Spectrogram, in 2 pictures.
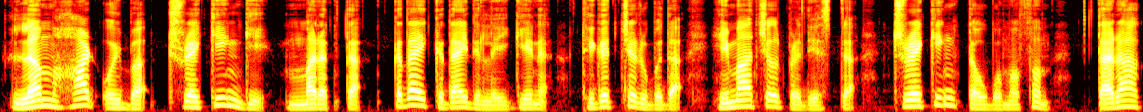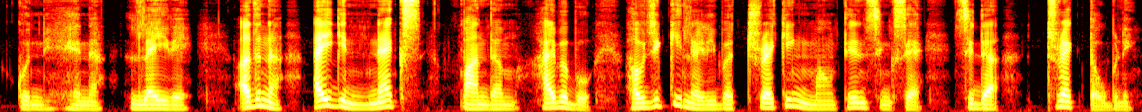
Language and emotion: Manipuri, neutral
